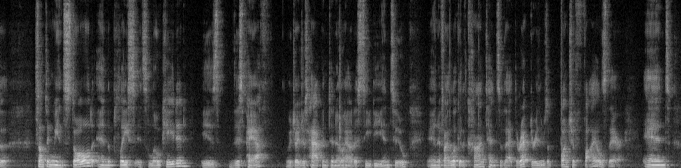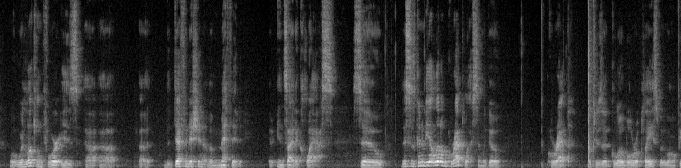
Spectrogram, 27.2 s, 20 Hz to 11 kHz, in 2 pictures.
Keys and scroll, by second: 8.7 l, 9.2 Return, 23.2-25.4 typing.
